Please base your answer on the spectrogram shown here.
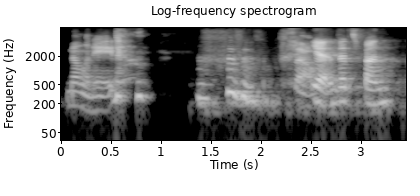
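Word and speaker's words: Melandeee: And it's called Melanade, kind of like lemonade, but Melanade.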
